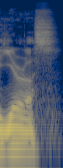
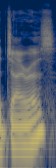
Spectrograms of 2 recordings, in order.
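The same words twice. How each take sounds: First: Gyros said as "YEE-ros", starting with a Y sound; current pronunciation. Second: Gyros said as "JAI-ros", with an English J; former pronunciation. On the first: Speaker gives how they now say gyros, as "YEE-ros". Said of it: "Now I say gyros". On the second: Speaker admits how they used to say gyros, as "JAI-ros". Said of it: "I used to say, uh, gyros". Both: Shown as a demonstration.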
